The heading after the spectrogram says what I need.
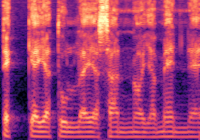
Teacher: tämmöiset niin sanotut geminaatioilmiöt, jossa konsonantit kahdentuu sillä tavalla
